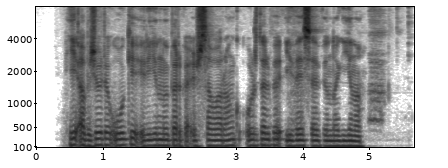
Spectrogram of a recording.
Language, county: Lithuanian, Klaipėda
